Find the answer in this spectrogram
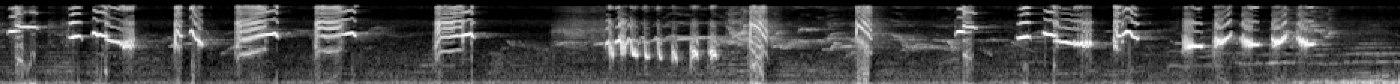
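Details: Oriental magpie-robin (kacer) song used to provoke agitated, fight-ready singing in a competition songbird: loud bursts of buzzy rattles and sharp high whistled notes in quick irregular sequence, with brief pauses between phrases.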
